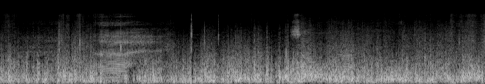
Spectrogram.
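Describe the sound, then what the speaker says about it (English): Strong semi-gale wind on Harlech moorland, buffeting the microphone with a loud, continuous roar and gusty rumble; a faint voice surfaces briefly. "it's more or less a semi-gale blowing up here"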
